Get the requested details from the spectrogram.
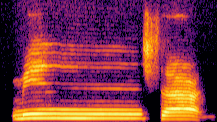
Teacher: Jadi ketika mengucapkan nun sukun itu lidahnya sudah mengarah ke makhraj huruf sesudahnya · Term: ikhfa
